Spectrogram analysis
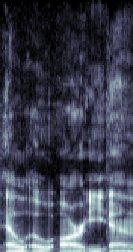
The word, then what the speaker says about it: Loren: uses a girl's name lauren is pronounced lauren it is of english descent okay well we can do that then it's l-o-r-e-n i guess it's pronounced loren like really emphasis like as if though it's like thor lauren zimmerman a retired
